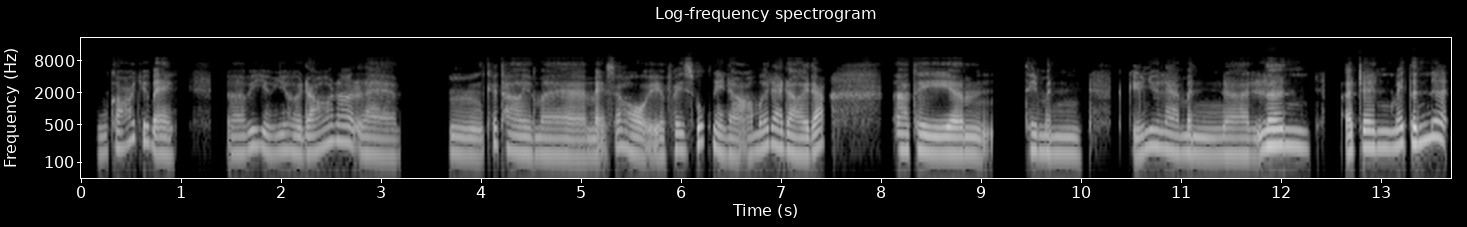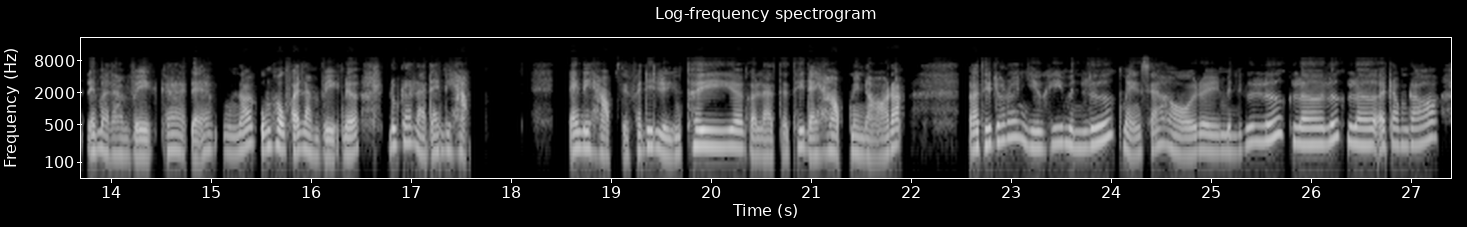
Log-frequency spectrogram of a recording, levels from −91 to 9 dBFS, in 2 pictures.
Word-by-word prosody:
Cũng 150 +1 -12
có 190 +7 -5
chứ 240 -3 -5
bạn. 150 -7 -2 0.5
Ờ, 150 0 -8
ví 195 +4 -4
dụ 185 - -5
như 160 +3 -7
hồi 155 -2 -4
đó 170 +10 -4
đó 240 -2 -3
là, 140 -5 -6 0.5
ừm, 140 -3 -5
cái 215 - -7
thời 155 -5 -4
mà 140 -2 -5
mạng 135 - -3
xã 195 - -7
hội 155 -7 -2
Facebook 175 +6 -3
này 175 -6 -3
nọ 140 0 -6
mới 180 +5 -4
ra 210 -3 -1
đời 150 -5 -1
đó, - - +1 0.7
ờ, 175 -1 -2
thì, 155 -3 +2
ừm, 145 -1 +1 0.3
thì 170 - -3
mình, 150 -2 -4 0.5
kiểu 140 - -4
như 195 +2 -2
mình, 145 -2 -3
ờ, 145 0 -3
lên 205 +3 +4 0.4
ở 155 - +3
trên 190 -1 +1
máy 210 +3 +3
tính 230 +3 +4
á, 275 - +1
để - - +1
mà 165 -2 -2
làm 145 -1 -5
việc 135 -1 +2
ha. 170 0 -2
Để 160 - 0
nói 165 +7 0
cũng 190 -3 0
không 190 -3 +6
phải 155 -1 +5
làm 165 -6 0
việc 135 -1 +1
nữa, 145 +1 +4 0.3
lúc 210 +1 +3
đó 235 0 +1
là 185 -9 -1
đang 155 +4 -2
đi 170 - -4
học. 155 - +1 1.0
Đang 175 +2 +4
đi 185 - +5
học 155 -4 +1
thì - - -4
phải 160 +2 -5
đi 200 - +5
luyện 150 -6 +1
thi, 200 0 +6 0.2
gọi - - +1
là, 135 -1 0 0.2
thi 195 - +1
đại 140 -7 +2
học 155 -1 +3
này 155 - 0
nọ 140 -3 0
đó. - - +6 0.7
Ờ, 180 - +4
thì 210 +2 +4
đó 245 +2 +2
đó 280 - +1
nhiều 220 -10 +1
khi 220 +3 -1
mình 210 -4 +1
lướt 240 +8 +6
mạng 145 +1 -1
xã 165 +4 -4
hội 155 -9 0
rồi 165 -1 +1
mình 160 -1 -3
cứ 225 +2 +1
lướt 255 +7 +3
lơ 215 -1 +4
lướt 260 +4 +2
lơ 210 -2 +4
ở 210 - +4
trong 210 0 -3
đó, 230 +6 0
170 Hz, 210 wpm, -24 LUFS, 150-205 Hz, 1.0 s, không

